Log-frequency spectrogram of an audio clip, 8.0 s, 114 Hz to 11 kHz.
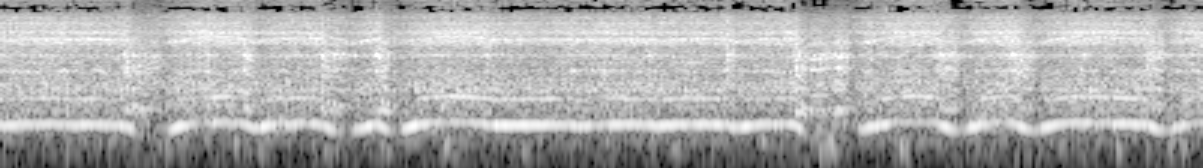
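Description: Vitamix Professional 500 blender running while its tamper pushes thick whipped cream down into the blades, churning the cream so the butter separates from the liquid. The motor's steady whine dips in pitch briefly again and again and recovers each time.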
